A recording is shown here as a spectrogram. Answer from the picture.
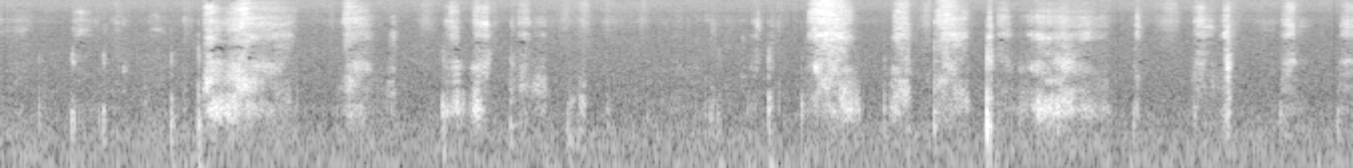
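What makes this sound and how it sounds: The plastic tip of an Apple Pencil taps and strokes across the glass touchscreen of an iPad in a blue case, lying flat on a wooden table, while drawing. Quiet, dry scratchy swishes of varying length alternate with short, sharp clicking taps, all bright with little low end and almost no ring.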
